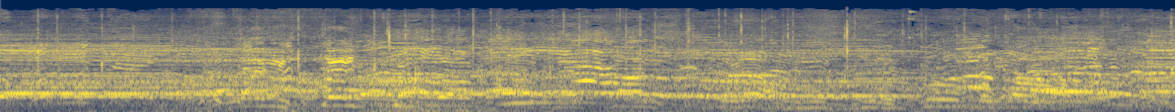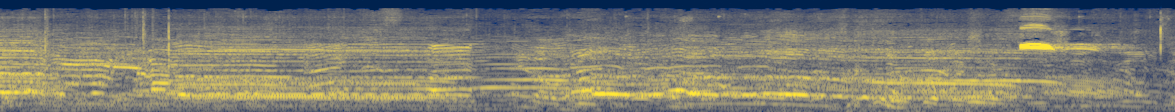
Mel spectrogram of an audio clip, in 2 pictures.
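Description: Men shout and cheer in the distance outdoors.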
